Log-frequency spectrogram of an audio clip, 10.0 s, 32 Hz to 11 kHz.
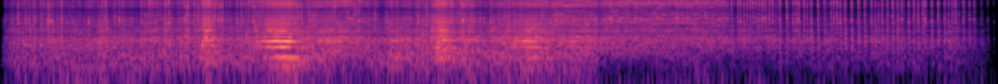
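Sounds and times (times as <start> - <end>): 
toy car driven by a mouse: 0.0 - 7.7.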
